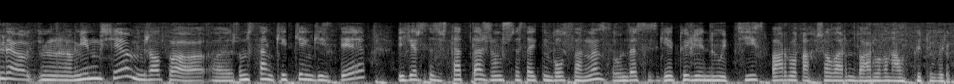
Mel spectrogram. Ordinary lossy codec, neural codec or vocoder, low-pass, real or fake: none; codec, 16 kHz, 4 kbps, FunCodec, trained on LibriTTS, 50 frames a second; 7.2 kHz; fake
